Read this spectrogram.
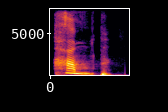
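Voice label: "hump", English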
